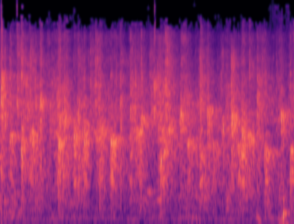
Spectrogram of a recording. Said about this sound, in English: So let's bring these guys up here with a big round of applause.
